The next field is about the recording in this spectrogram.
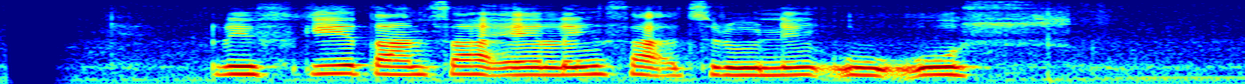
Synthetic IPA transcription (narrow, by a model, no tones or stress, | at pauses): rifkit̪ansahelɪŋsaʔd̥ʒ̥ɾonɪŋuʔʊs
